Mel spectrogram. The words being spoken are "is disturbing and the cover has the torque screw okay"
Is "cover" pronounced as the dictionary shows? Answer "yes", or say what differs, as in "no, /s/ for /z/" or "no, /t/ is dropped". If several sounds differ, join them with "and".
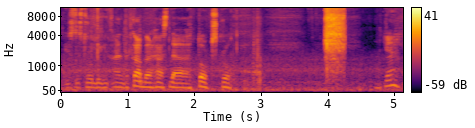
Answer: no, /b/ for /v/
